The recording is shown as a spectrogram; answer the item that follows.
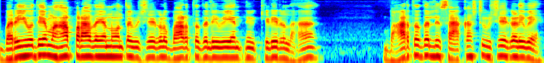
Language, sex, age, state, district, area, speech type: Kannada, male, 60+, Karnataka, Bagalkot, rural, spontaneous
